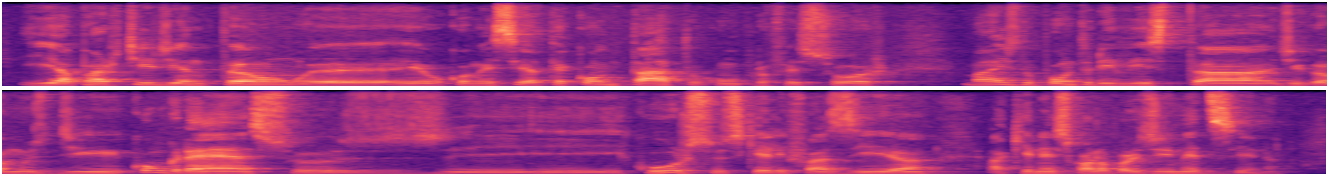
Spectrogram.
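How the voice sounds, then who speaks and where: A man with a fairly high pitch and a dark, mellow tone speaks at a fairly slow pace. His pitch variation is ordinary, and audible room echo surrounds him. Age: 60s. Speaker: obstetrician and medical professor. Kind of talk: oral history interview.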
